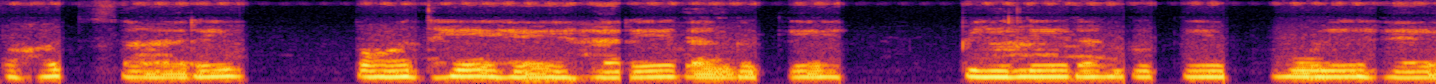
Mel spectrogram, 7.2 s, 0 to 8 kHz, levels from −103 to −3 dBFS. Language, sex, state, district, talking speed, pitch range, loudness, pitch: Hindi, female, Maharashtra, Mumbai Suburban, 100 wpm, 165-180 Hz, -14 LUFS, 175 Hz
